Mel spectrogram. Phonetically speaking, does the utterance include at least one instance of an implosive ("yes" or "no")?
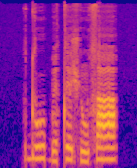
yes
